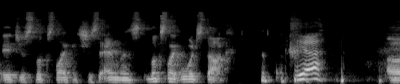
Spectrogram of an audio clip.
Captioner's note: laughs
